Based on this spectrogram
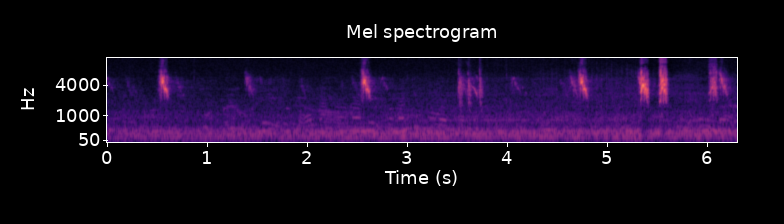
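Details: Several sparrows at a Tenmangu shrine on 22 May 2019 chirp in short, high, bright notes. The notes are scattered irregularly, then bunch into quicker pairs toward the end.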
